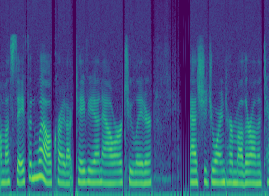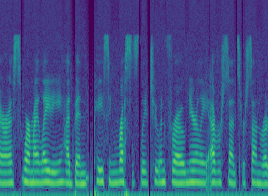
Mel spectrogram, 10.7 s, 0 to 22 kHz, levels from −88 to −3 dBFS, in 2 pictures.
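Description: A speech clip with grainy, signal-following distortion throughout, heard as grit on quiet passages and dropping out or sputtering on the faintest sounds. It points to low bit depth without dither, likely truncation to about 7 bits, leaving error only around 25 dB below the speech.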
